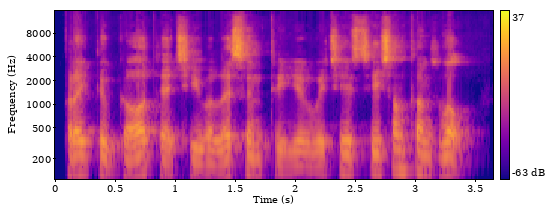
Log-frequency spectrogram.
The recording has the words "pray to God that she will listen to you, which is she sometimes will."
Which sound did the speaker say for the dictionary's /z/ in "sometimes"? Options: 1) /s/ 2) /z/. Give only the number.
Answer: 2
